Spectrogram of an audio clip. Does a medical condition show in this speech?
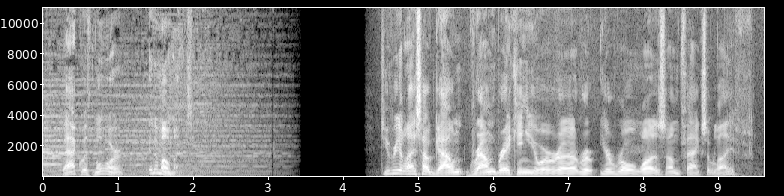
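No.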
